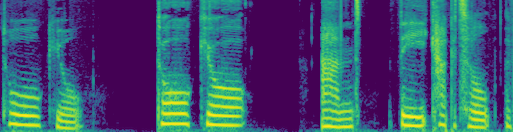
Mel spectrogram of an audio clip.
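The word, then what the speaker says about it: 東京: In Japanese, it's pronounced Tokyo.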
